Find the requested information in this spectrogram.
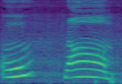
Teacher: जिन स्वरों के उच्चारण में दीर्घ स्वर से भी अधिक समय अर्थात 3 मात्राओं के बराबर समय लगता है, इनका प्रयोग पुकारते समय किया जाता है। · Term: प्लुत स्वर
